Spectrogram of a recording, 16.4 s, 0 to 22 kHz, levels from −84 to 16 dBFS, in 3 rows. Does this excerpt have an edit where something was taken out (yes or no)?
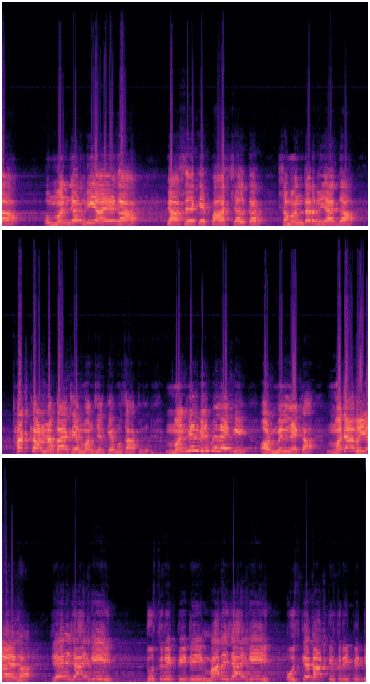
yes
